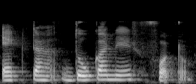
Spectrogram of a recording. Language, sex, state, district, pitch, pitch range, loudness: Bengali, female, Tripura, West Tripura, 210 Hz, 200-215 Hz, -17 LUFS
